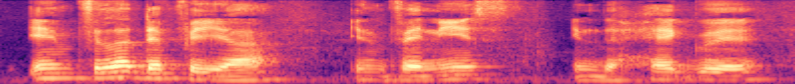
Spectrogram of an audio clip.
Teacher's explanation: the nasal sound changes in the place of articulation depending on the following consonant. but the other features of the nasal sound remaining the same. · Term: nasal assimilation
